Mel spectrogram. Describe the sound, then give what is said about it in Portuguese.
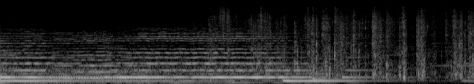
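Horse hooves clip-clop in a steady rhythm on a hard road, coming in partway through over a sustained, droning musical tone with no voices. “Vocês pegam a estrada segue o máximo que o cavalo aguenta até parar para descansar”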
